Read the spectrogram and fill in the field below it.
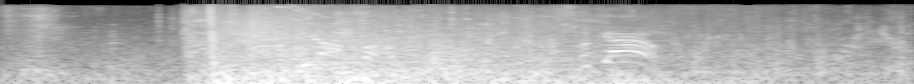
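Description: An explosion bursts with a deep roar.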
